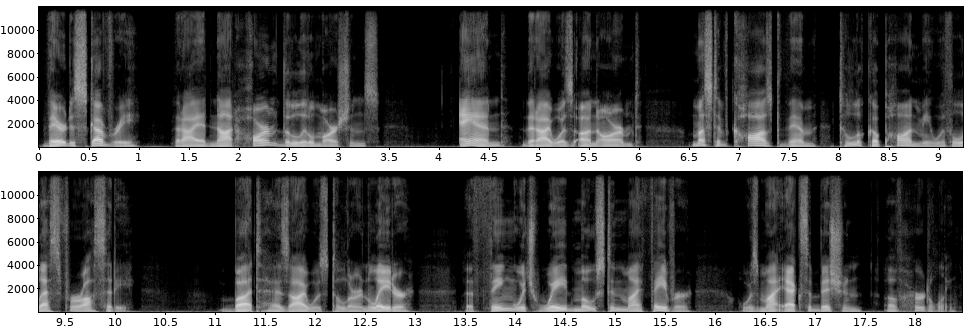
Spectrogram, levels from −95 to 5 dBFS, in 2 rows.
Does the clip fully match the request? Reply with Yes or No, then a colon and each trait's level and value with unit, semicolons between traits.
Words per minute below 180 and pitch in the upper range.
No: average, 150 wpm; low, 110 Hz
